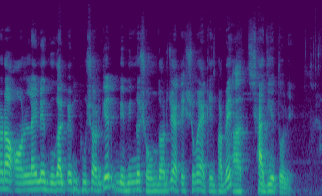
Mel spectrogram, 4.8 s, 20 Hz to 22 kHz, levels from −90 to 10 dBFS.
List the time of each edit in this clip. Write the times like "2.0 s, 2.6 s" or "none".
1.1 s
